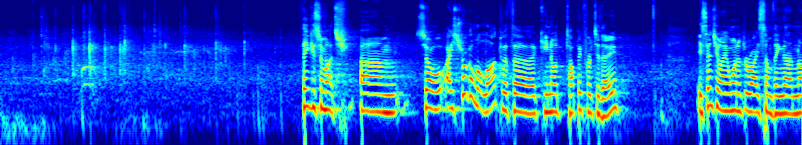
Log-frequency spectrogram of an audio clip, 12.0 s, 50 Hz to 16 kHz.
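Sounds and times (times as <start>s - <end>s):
audience applause: 0.0s - 4.4s.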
